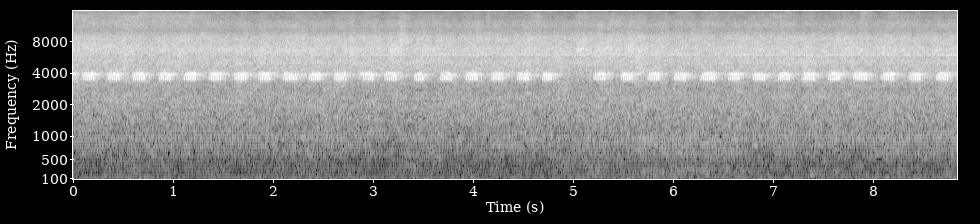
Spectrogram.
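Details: A cricket's high, steady chirping pulses repeat about four times a second on a quiet summer night; cricket song is mostly males calling females to mate.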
